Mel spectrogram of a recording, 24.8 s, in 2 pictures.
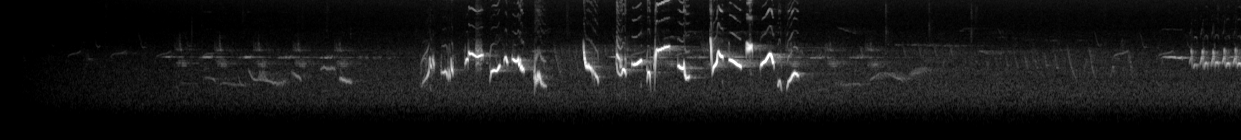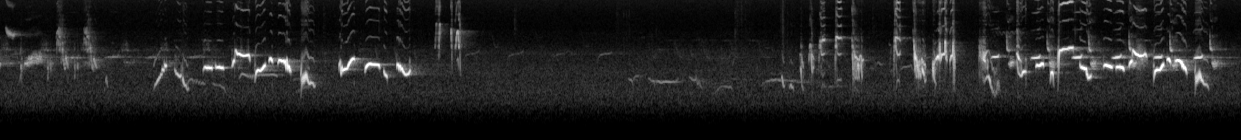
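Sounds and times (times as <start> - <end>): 
Eurasian blackcap singing: 4.2 - 8.0, 11.7 - 17.1, 20.0 - 24.7.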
